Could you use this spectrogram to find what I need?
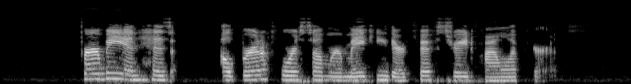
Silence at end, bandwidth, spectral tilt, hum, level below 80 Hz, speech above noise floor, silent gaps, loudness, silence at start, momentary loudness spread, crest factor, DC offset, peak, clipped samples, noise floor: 0.85 s; 9.2 kHz; -4 dB/octave; none; -56 dBFS; 50 dB; none; -15 LUFS; 0.85 s; 11 LU; 16 dB; under 0.1%; 0 dBFS; under 0.1%; -66 dBFS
